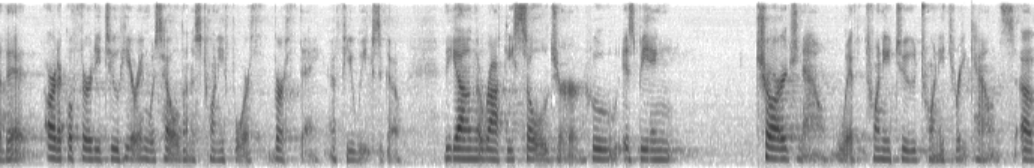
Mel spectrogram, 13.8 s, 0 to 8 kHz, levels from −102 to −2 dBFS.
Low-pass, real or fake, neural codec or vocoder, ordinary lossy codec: 7.2 kHz; fake; vocoder, 22.05 kHz, 80 mel bands, HiFi-GAN; AAC, 48 kbps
